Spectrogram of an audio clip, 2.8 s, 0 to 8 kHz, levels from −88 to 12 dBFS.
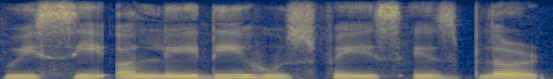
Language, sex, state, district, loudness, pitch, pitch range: English, female, Assam, Kamrup Metropolitan, -15 LUFS, 185 Hz, 180-190 Hz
